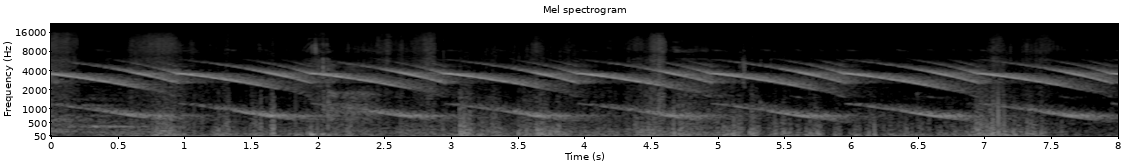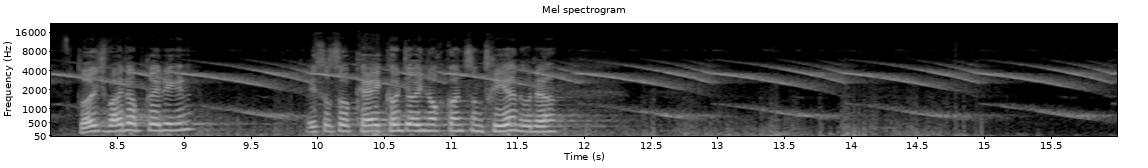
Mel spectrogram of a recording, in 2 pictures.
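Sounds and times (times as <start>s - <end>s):
smoke detector alarm going off: 0.0s - 15.9s
speech: 8.2s - 9.2s, 9.9s - 12.0s.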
